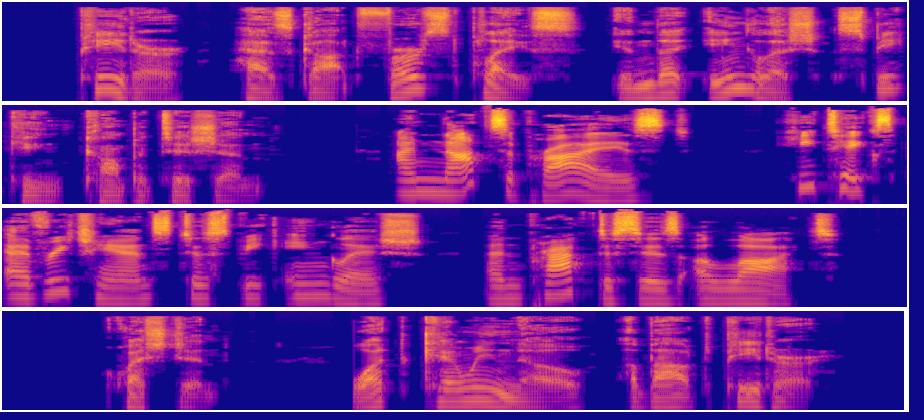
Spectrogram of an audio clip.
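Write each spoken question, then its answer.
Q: What can we know about Peter?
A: He got first place in the English speaking competition.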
